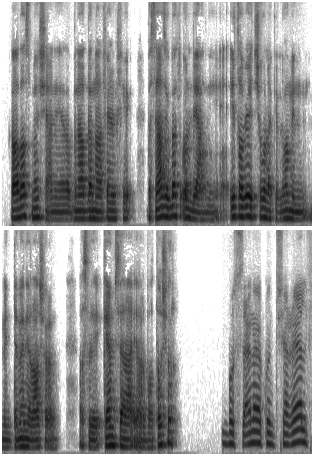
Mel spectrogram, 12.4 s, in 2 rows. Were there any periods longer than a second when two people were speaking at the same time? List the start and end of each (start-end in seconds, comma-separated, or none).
none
